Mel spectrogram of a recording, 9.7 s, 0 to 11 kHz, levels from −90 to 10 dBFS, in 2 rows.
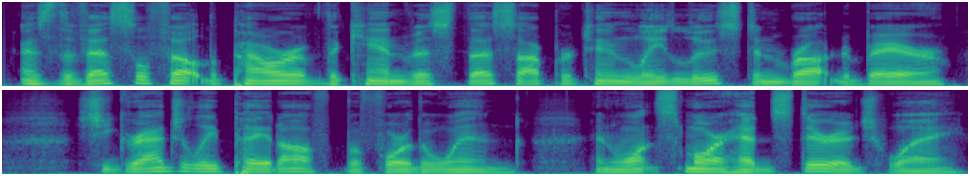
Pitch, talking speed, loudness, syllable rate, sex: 100 Hz, 180 wpm, -18 LUFS, 5.0 syllables/s, male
